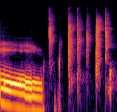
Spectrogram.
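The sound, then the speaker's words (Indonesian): A held, falling vocal tone gives way to an applause sound effect: about seven sharp handclaps in a quick, slightly uneven rhythm, loud and dry, like a small burst of applause. “Terus Mas dikai efek tepuk tangan mas.”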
